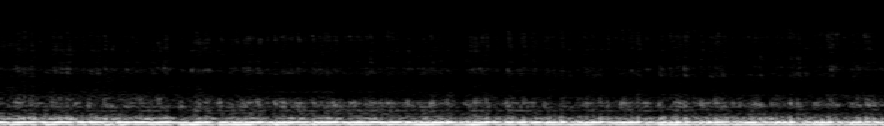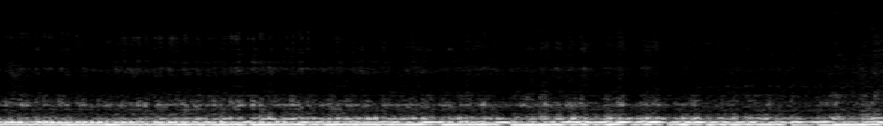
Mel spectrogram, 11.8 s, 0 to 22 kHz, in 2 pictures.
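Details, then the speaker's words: 1995 Mustang Cobra with a 331 stroker that had sat a while, check engine light on: a deep, steady low rumble at idle during warm-up, even and unbroken with no tapping or knocking; healthy normal idle. "What do y'all think? Drop a like on this video if you think that sounds good."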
